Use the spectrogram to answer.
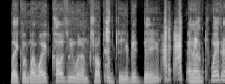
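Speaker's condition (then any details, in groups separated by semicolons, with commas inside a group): Cerebral palsy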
